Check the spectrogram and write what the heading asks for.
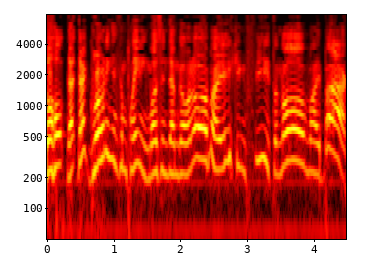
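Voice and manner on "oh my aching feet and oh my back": put-on Yiddish-inflected voice.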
